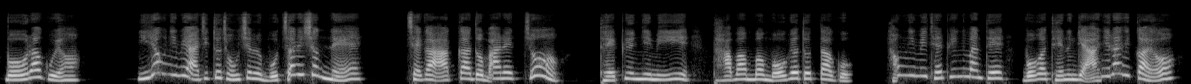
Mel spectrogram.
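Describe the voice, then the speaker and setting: A woman voicing a spiteful young female lawyer who talks down to her sister-in-law with shrill scorn. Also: very animated, normal speed, no echo, studio quality. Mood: sneering.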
